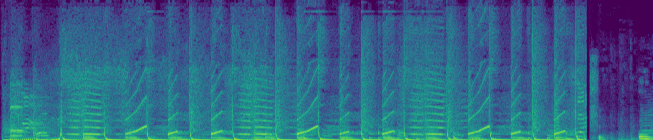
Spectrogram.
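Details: Loud electronic dance music with a heavy beat and rising synth sweeps, no animal voice heard. It cuts off abruptly near the end, leaving a brief stretch of quieter noise.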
